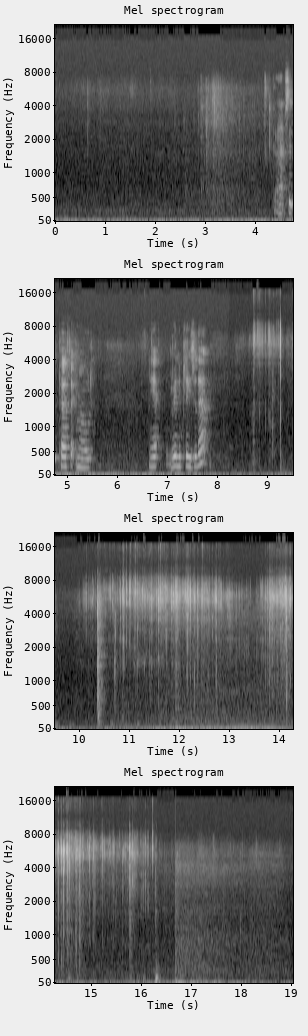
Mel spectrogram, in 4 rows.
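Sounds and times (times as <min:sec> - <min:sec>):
crinkly rustling handling noise: 0:08.0 - 0:16.7.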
